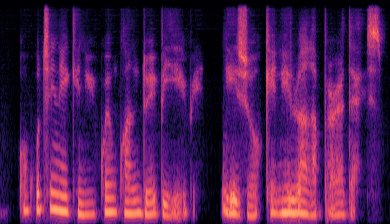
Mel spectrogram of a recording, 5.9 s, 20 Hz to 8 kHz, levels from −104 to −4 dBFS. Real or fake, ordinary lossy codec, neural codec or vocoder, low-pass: fake; none; codec, 16 kHz, 0.7 kbps, FocalCodec; 7.2 kHz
